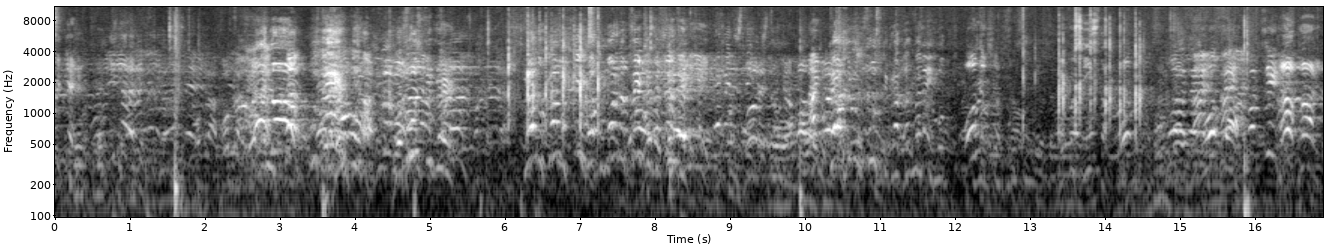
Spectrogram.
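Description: Voices of players and onlookers at a football match, calling and talking over one another, with a few short sharp knocks among them.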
